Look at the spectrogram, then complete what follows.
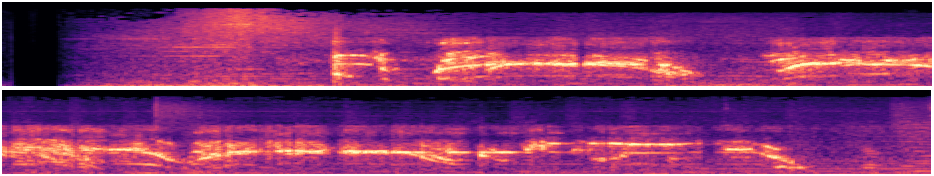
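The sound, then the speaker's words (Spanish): Five children's high-pitched, desperate screams and wails rise and fall continuously, loud with a slightly compressed, phone-line quality, several voices crying out for help at once on a call to an emergency line after getting lost in a sewer in Staten Island. “Esos son los gritos desesperados de cinco niños pidiendo auxilio en una llamada a la línea de emergencia porque se extraviaron en una alcantarilla de Staten Island.”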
